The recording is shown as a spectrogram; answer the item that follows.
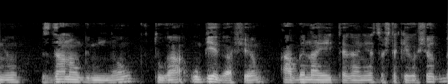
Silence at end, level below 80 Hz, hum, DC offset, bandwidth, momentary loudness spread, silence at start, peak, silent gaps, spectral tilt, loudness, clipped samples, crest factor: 0 s; -52 dBFS; none; under 0.1%; 7.4 kHz; 6 LU; 0 s; -4 dBFS; none; -5.5 dB/octave; -22 LUFS; under 0.1%; 16 dB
